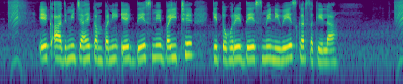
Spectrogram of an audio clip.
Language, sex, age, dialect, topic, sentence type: Bhojpuri, female, 18-24, Western, banking, statement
